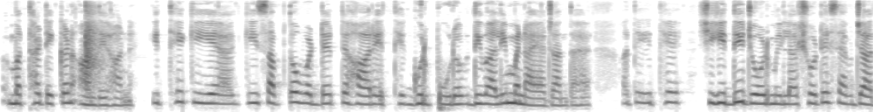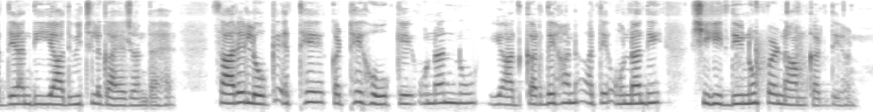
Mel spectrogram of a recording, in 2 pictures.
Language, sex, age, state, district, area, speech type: Punjabi, female, 18-30, Punjab, Rupnagar, urban, spontaneous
